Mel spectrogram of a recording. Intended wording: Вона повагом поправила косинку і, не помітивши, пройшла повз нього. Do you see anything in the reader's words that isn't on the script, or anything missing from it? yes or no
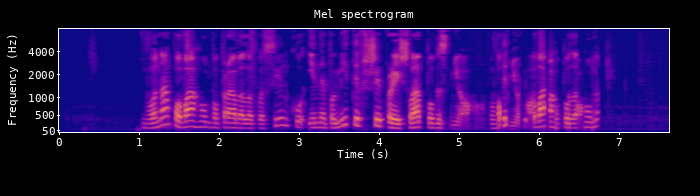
yes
